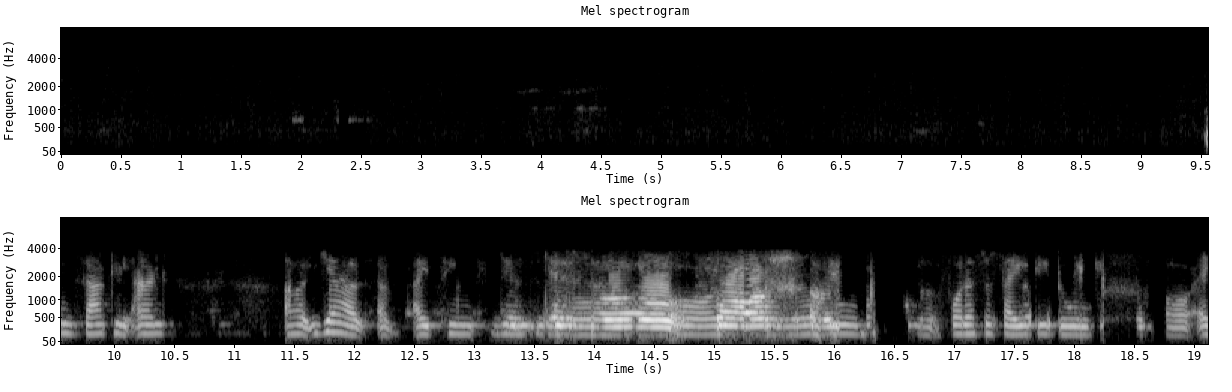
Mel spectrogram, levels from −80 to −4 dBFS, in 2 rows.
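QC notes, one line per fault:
Throughout: G.729 codec. The sound is squeezed into a telephone band of about 150 Hz to 3.7 kHz and rebuilt at 8 kbit/s from a filter, a pitch predictor and a few pulses, giving a steady rough, slightly synthetic grain. Unlike the brief faults below, this grain never comes and goes.
2.27–2.32 s and 4.26–4.49 s: echo leak. A very faint copy of the sound comes back about 368 ms late, well below the direct sound. This is likely the far end's echo canceller letting some of its loudspeaker pickup through. It adds a lagging ghost rather than taking sound away.
2.32–2.51 s, 12.05–12.41 s, 16.07–16.56 s and 17.82–18.49 s: background gated by the echo canceller. The room sound ducks by up to about 30 to 40 dB for a few hundred milliseconds, then returns when the canceller releases. Nothing is added or distorted. The ambience simply sinks out and comes back.
5.32–5.34 s and 15.85–15.94 s: VoIP packet loss concealed by the speech codec. 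About 20 ms and then 40 ms of audio went missing, and the decoder filled each gap by extending its last pitch and filter. The result is a brief buzzy, fading smear that stays weak for a moment afterwards, rather than a clean silence or a ducked background.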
